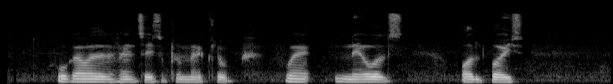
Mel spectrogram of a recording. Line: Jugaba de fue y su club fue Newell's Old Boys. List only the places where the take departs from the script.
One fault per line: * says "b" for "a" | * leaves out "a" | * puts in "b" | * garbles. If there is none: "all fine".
* says "defensa" for "fue"
* puts in "primer"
